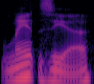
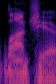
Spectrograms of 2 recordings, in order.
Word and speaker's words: Lancia: butcher uh they say they pronounce lancha as Lancia just to annoy Fanatics as well ah okay I pronounce launcher I think I pronounced it wrong not on purpose all these years isn't it Tony K is the expert on how to pronounce it it's like launcher or something like that that's what I thought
